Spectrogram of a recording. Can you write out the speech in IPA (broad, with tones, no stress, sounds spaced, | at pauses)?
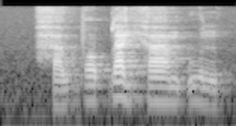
h a˩˧ w b ɔː˧ p̚ l a˥˨ j h aː˧ m ʔ u˥˨ n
